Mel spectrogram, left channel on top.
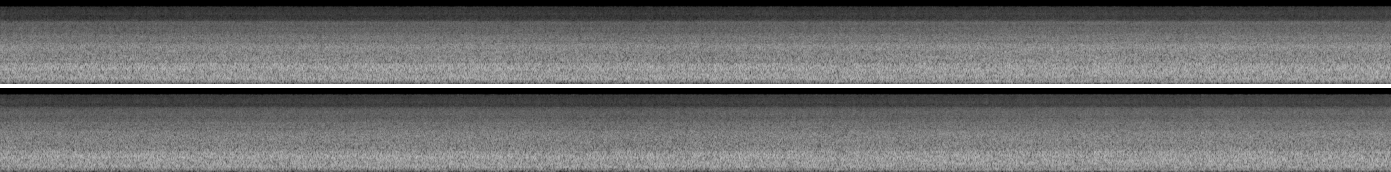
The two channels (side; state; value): both; normal; correlation 0.67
